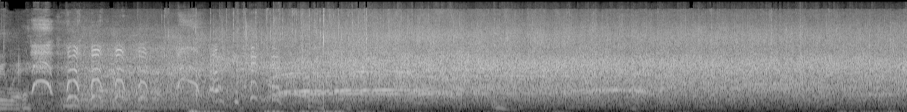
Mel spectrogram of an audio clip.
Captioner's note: applause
